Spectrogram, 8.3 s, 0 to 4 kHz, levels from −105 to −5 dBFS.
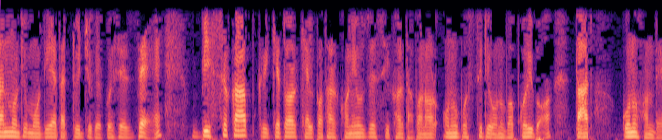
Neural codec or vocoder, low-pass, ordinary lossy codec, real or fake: none; 3.6 kHz; none; real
